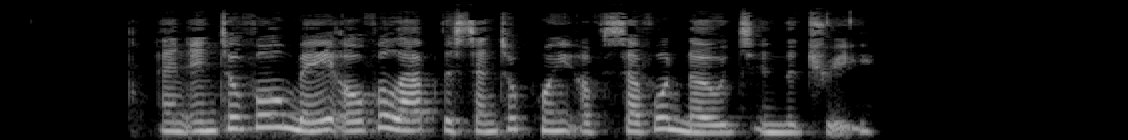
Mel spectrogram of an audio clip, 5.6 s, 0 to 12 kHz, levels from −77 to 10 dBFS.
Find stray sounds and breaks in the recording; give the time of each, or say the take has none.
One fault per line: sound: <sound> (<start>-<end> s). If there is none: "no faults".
no faults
